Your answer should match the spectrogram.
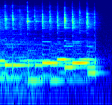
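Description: A mobile phone ringtone plays a quick, bright melodic pattern of repeated electronic notes for over a second during an evening lecture, then cuts off and fades.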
